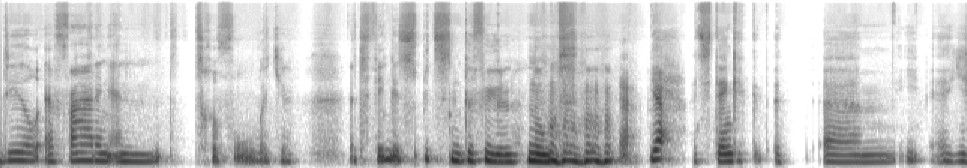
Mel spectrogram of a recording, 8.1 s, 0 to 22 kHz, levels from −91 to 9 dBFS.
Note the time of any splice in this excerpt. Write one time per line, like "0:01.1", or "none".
none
